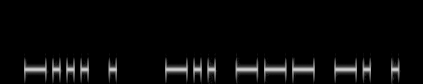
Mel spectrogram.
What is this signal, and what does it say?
Morse code, heard as a keyed tone, about 17 wpm, 700 Hz. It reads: BE DONE
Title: Sentences from Top 1600 Words 17wpm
